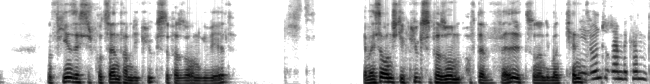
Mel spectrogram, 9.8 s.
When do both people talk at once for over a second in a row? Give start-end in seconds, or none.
none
